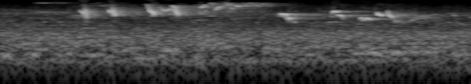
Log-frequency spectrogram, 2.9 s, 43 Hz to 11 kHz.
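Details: European robin at Jarun, Zagreb, Croatia, 13 April 2022, delivering a phrase of sharp, very high, sparkling notes that rise and fall quickly, with brief pauses between the clusters.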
